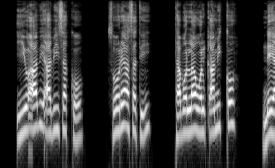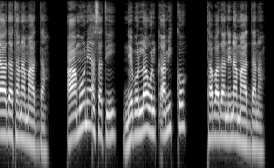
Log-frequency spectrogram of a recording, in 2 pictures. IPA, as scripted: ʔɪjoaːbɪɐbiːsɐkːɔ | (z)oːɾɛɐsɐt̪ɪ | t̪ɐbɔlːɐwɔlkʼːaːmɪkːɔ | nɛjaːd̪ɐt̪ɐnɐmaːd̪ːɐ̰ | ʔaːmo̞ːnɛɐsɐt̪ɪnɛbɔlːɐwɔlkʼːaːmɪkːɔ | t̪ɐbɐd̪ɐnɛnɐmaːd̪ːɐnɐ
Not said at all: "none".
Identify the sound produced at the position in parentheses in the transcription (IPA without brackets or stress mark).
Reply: s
